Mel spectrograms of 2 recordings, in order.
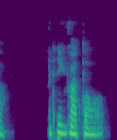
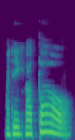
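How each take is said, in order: First: ありがとう with the accent peak on り; standard accent ありがとう. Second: ありがとう rising at the end; Kansai accent ありがとう. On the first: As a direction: say ありがとう standard style, strongest on り, then falling. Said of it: "りに一番強い音が来るんだけど". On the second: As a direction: say ありがとう Kansai style, pitch going up on とう. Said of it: "最後に上がるようになってるのね". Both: Shown as a demonstration.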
